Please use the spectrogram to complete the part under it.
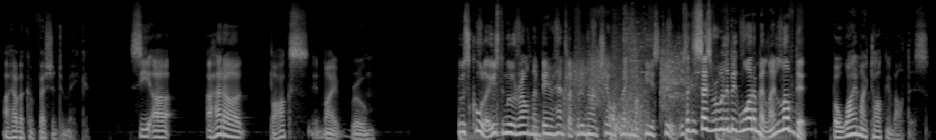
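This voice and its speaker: Quick and sing-song, with a voice on the higher side, this man hosts a comedic scripted YouTube video essay. Clear music plays under his melodramatic, mock-serious narration, which erupts now and then into emphatic bursts.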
